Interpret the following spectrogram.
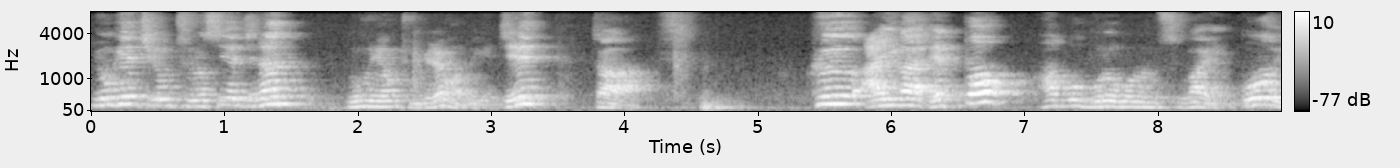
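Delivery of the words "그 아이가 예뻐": slow, with 예뻐? rising at the end; rising question. Shown as a demonstration. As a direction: draw it out and lift 예뻐? up. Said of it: "이것도 뒤를 올려주면은". (느리게 "예뻐?" 끝을 올려서)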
